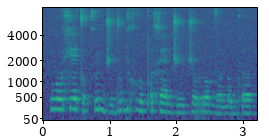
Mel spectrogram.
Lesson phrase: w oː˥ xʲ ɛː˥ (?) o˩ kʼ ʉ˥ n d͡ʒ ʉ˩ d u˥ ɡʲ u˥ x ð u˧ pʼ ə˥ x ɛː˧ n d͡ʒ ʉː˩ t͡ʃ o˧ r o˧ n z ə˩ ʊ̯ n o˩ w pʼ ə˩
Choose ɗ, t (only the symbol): t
